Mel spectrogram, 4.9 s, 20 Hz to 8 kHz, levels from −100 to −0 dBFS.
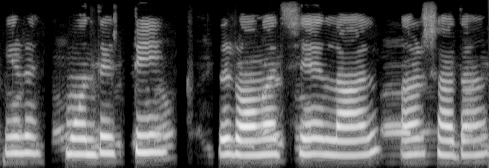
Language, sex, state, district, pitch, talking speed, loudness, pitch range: Bengali, female, West Bengal, Malda, 275 Hz, 100 wpm, -17 LUFS, 260-300 Hz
